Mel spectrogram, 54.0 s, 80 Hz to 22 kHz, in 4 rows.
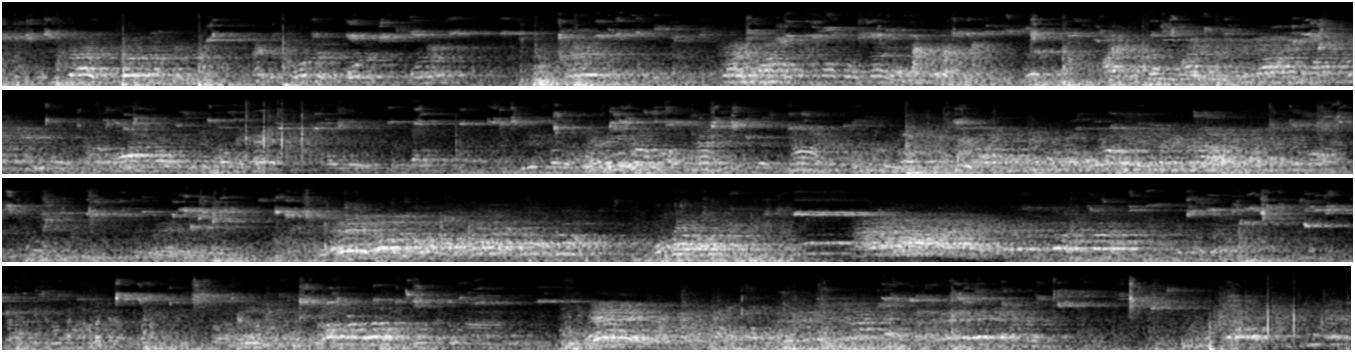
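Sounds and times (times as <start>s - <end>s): players' voices and calls: 0.0s - 54.0s.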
